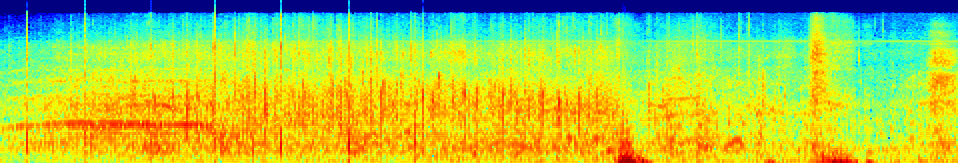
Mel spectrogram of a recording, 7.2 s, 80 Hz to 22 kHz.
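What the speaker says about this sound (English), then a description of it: "Let's give this man a round of applause." A crowd at the Wittenberg University 2013 commencement claps and cheers in a steady, dense wash, with a few louder whoops and thumps near the end.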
